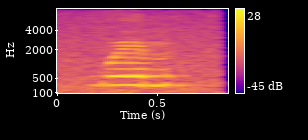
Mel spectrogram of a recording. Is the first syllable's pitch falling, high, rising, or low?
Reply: high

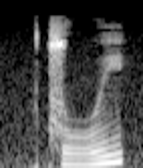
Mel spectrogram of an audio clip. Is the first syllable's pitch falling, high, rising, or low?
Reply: rising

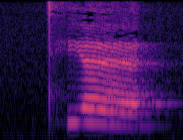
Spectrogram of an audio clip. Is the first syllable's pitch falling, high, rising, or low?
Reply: falling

